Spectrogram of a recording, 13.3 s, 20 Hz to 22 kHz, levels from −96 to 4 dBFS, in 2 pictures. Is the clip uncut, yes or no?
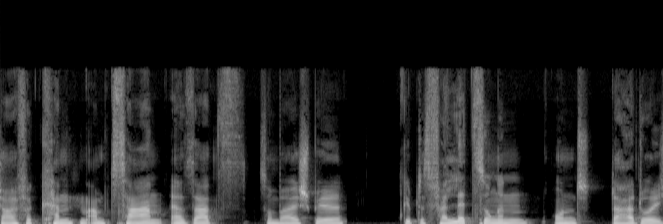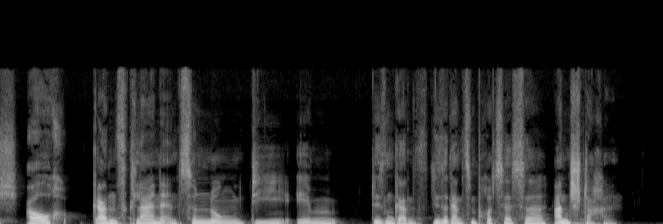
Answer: yes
